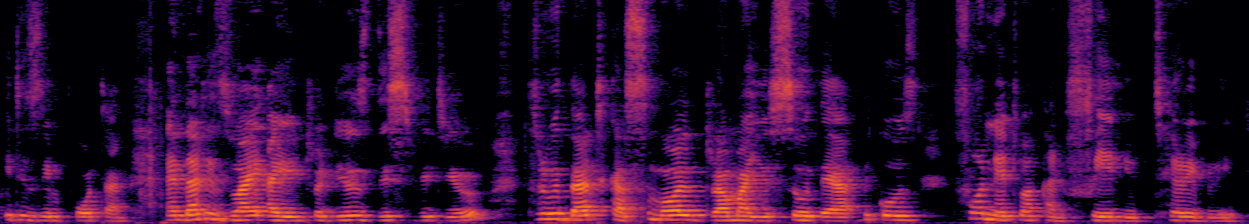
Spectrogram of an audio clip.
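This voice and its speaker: A woman with a Kenyan accent giving casual, instructional career advice as a video host, stressing her points emphatically. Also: medium pitch. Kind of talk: casual instructional vlog talk. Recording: echoey, roomy sound.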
